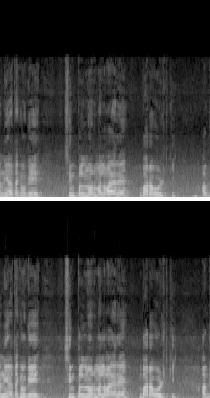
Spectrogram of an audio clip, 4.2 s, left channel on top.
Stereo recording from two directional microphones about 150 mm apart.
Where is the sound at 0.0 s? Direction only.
55° right (ahead or behind).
